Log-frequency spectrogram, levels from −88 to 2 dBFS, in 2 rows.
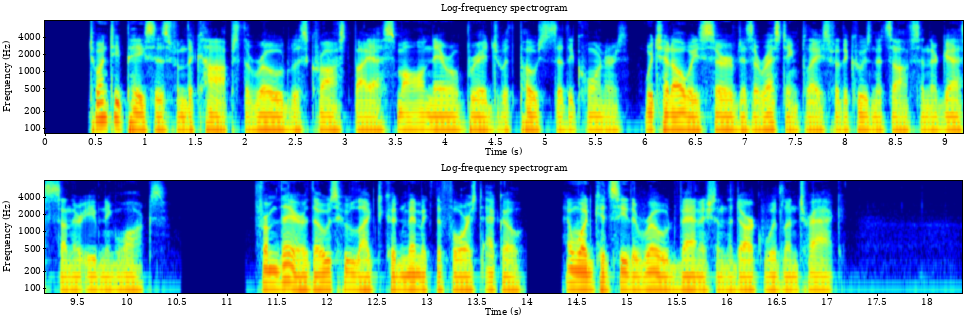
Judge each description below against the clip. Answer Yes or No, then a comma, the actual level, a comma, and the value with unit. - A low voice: Yes, very low, 80 Hz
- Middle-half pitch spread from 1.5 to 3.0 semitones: Yes, narrow, 2.4 semitones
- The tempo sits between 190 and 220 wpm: Yes, average, 195 wpm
